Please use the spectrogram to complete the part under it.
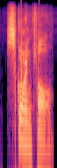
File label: "scornful", American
